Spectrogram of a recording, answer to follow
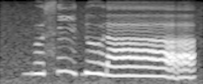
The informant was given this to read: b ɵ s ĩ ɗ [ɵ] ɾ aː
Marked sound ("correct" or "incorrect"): correct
